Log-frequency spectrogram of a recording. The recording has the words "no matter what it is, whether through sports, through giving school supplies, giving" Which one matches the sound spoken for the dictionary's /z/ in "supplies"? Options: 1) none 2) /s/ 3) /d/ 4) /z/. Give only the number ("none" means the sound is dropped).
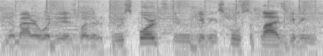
4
